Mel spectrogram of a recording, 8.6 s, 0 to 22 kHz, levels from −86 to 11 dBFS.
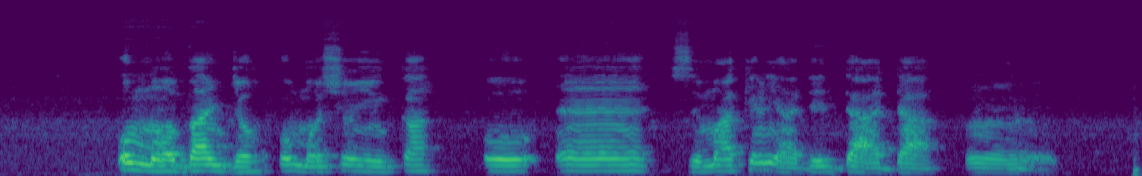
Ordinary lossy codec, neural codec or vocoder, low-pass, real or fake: none; vocoder, 44.1 kHz, 128 mel bands, Pupu-Vocoder; 14.4 kHz; fake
